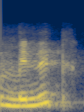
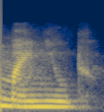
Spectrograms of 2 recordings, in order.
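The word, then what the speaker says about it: minute: तो होमोग्राफ का एग्जांपल क्या हो गया? मिनट एंड माइन्यूट। Spelling same है।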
